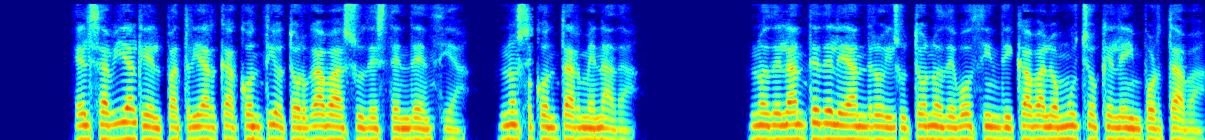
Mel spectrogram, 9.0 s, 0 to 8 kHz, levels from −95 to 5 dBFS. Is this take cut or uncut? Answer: cut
